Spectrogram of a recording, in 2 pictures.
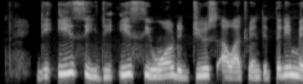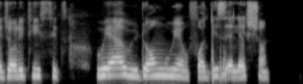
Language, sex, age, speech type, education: Nigerian Pidgin, female, 30-45, spontaneous, tertiary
